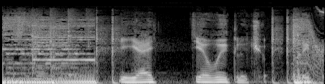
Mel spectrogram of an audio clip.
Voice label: russkoe reklama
